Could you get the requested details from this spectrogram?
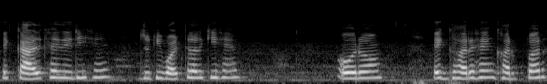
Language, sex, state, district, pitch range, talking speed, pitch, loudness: Hindi, female, Bihar, Saran, 275-315 Hz, 210 wpm, 295 Hz, -18 LUFS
